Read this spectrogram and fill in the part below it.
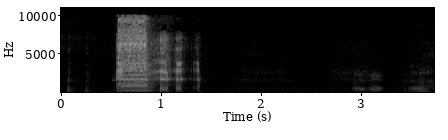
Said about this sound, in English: Give yourself the buzzer.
